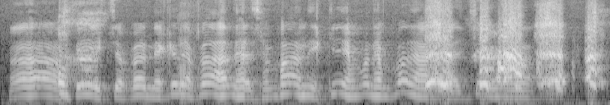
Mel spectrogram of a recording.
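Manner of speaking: loud, high-pitched Doric gabble; hammed-up Doric babble breaking into laughter; mock Doric. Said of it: "they speak Doric".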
